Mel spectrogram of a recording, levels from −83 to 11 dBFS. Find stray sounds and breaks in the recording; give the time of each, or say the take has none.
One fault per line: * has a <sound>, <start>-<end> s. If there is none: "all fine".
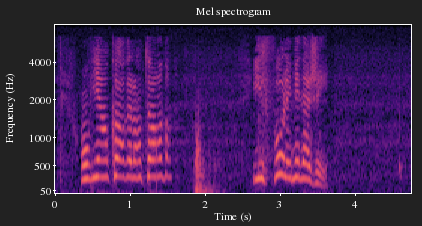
* has a thud, 1.8-2.3 s
* has a whoosh, 4.5-4.7 s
